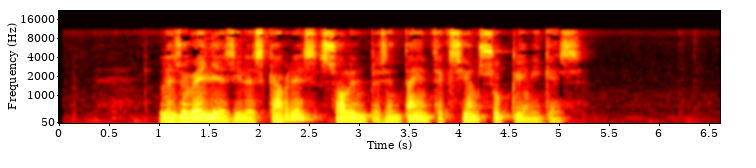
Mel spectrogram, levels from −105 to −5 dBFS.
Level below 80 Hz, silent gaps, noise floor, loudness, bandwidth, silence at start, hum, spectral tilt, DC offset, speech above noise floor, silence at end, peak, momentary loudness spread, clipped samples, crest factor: -46 dBFS; none; -73 dBFS; -23 LUFS; 11.5 kHz; 1 s; none; -3.5 dB/octave; under 0.1%; 49 dB; 1.4 s; -6 dBFS; 10 LU; under 0.1%; 20 dB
